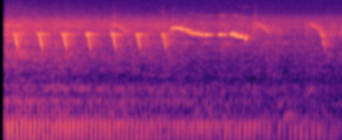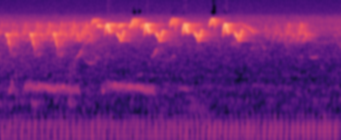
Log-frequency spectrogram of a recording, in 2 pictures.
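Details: Asian paradise flycatcher (Terpsiphone paradisi) giving a quick run of sharp, high, down-slurred notes, then a thin whistle and a jumble of chirps, over a low engine rumble.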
